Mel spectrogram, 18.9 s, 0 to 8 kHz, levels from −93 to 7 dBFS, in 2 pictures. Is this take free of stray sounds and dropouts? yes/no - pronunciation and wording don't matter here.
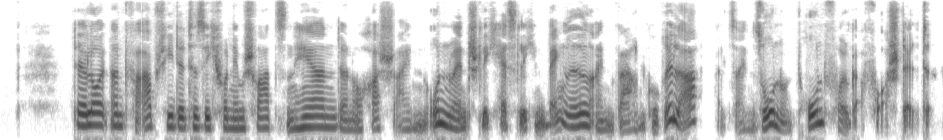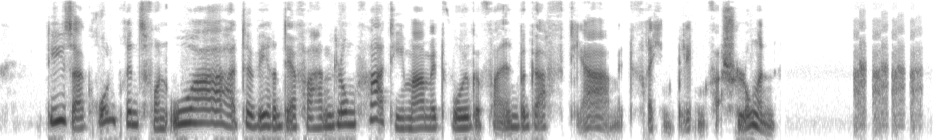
no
